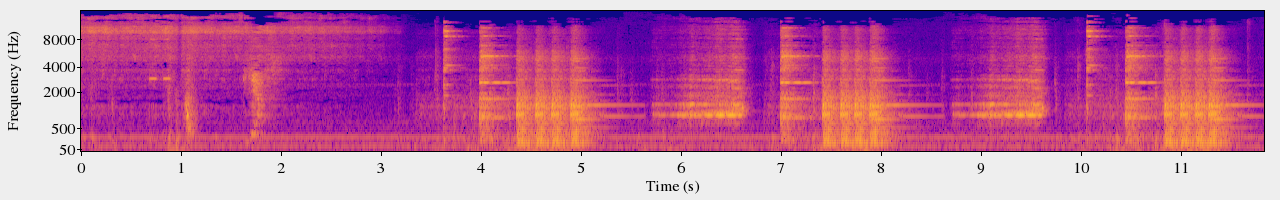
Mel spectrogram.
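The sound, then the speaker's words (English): Hammer blows on a pipe in a video game ring out as bright metallic clanks in a few separate bursts of quick repeated strikes, with short clinks and quieter gaps between them. “4 hits of your hammer to fit a pipe.”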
